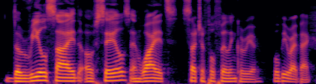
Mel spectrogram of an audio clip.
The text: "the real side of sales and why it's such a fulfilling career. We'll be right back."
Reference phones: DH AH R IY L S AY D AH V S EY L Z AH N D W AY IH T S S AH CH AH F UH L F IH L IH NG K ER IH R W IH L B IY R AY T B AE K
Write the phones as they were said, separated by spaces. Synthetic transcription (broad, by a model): DH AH R IY L S AY D AH V S EY L Z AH N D W AY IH T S S AH CH AH F UH L F IH L IH NG K ER IH R W IH L B IY R AY T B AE K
